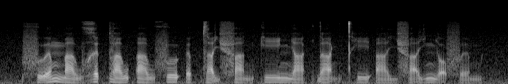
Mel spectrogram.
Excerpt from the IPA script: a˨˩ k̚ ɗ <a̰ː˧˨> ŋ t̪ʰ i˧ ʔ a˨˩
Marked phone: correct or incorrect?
correct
